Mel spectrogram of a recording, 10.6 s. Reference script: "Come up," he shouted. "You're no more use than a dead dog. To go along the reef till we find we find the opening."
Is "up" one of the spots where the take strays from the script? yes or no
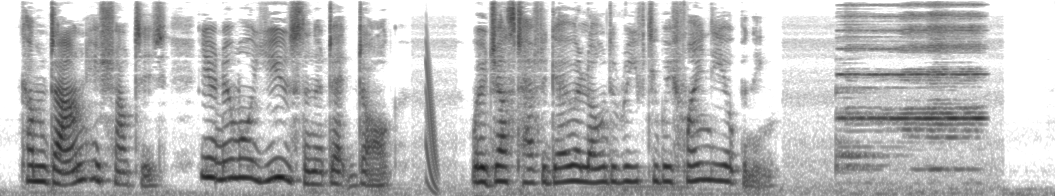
yes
